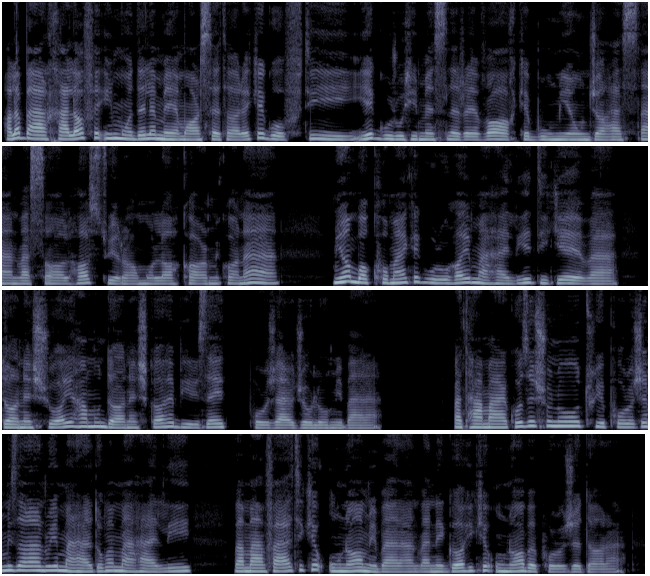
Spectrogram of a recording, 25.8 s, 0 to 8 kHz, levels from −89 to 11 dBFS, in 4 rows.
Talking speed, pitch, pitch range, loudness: 140 wpm, 185 Hz, 170-210 Hz, -30 LUFS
